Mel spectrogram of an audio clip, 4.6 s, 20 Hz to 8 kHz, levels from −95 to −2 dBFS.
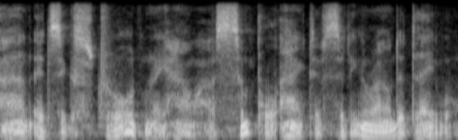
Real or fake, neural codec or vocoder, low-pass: fake; codec, 16 kHz, 4 kbps, FreqCodec, larger model; 7.2 kHz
